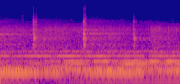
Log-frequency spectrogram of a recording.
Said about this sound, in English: Now, what I want you to do is close your eyes, and I want you to allow yourself to feel your body gradually relax. Listen to the sound of the clock as it makes you more and more relaxed.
